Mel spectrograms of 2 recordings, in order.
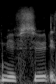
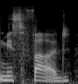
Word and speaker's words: Mifsud: You can say it like that, Mifsud. It's Maltese, so it's a little bit tricky. Yeah. It's not Miss Fudd.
